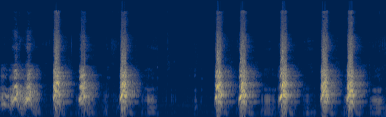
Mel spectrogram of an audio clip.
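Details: Bean, a pet dog, barks for no apparent reason: a few muffled grumbling barks, then a run of loud, sharp barks, with a quiet gap midway and a soft whine near the end.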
